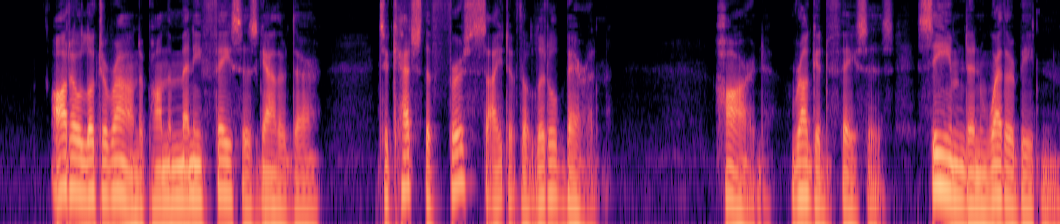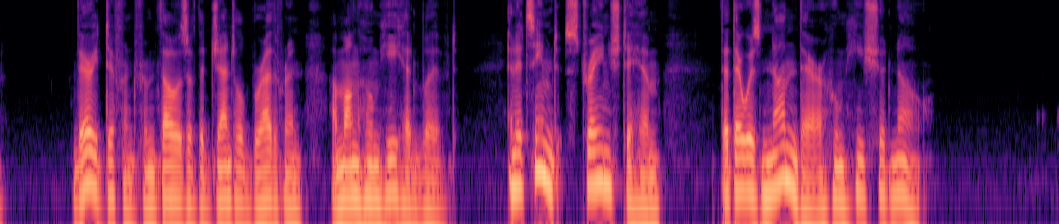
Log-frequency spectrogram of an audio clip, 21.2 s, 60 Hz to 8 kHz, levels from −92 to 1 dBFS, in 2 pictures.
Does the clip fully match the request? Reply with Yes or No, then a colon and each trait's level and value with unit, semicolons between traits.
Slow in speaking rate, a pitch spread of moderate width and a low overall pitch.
No: average, 150 wpm; average, 4.4 semitones; low, 105 Hz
